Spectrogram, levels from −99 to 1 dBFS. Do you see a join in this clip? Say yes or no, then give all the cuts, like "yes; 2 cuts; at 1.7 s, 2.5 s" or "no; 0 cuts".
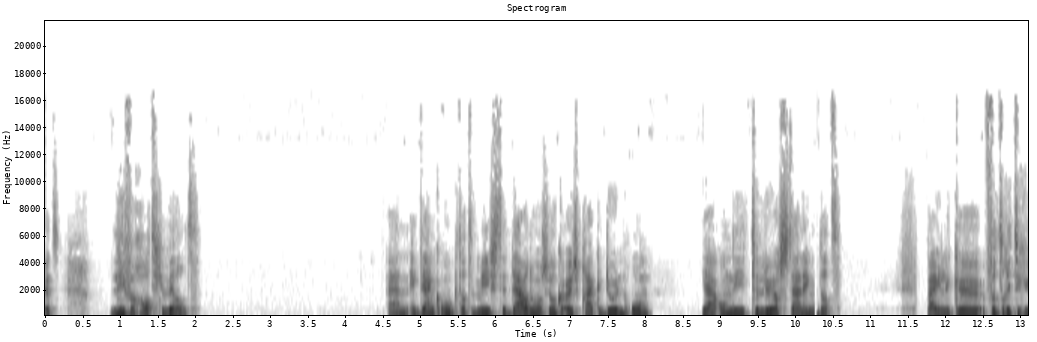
yes; 1 cut; at 10.2 s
